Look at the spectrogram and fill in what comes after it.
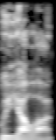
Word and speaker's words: Паяла: Он называется «Паяла». – «Паяла». – «Паяла», да.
